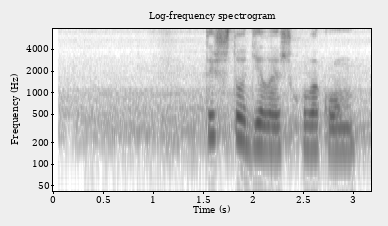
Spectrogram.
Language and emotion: Russian, angry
